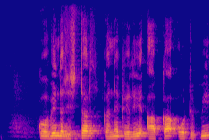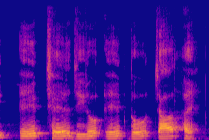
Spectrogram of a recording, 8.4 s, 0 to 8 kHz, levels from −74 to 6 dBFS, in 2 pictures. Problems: none marked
